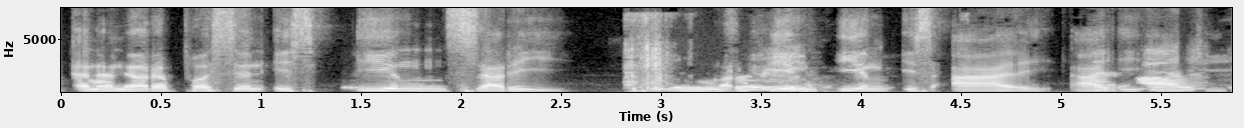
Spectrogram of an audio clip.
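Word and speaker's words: Ieng Sary: And another person is Ieng Sari. Ieng is I-E-N-G. Ieng Sari.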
